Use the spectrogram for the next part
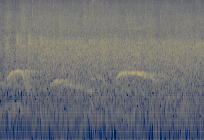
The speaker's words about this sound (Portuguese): Vamos aplaudir Jesus!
